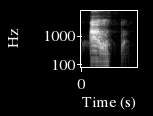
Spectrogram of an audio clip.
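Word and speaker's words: Alfaa: The singer is called Alpha, but his Alpha is spelled differently from how Alpha would be spelled. The music is on Spotify. His Alpha is spelled A-L-F-A-A.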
